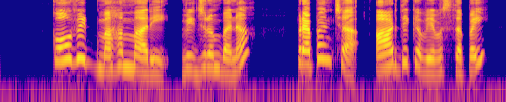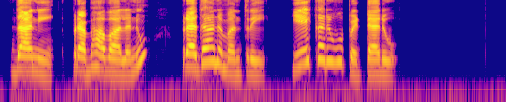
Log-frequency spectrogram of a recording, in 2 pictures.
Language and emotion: Telugu, neutral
